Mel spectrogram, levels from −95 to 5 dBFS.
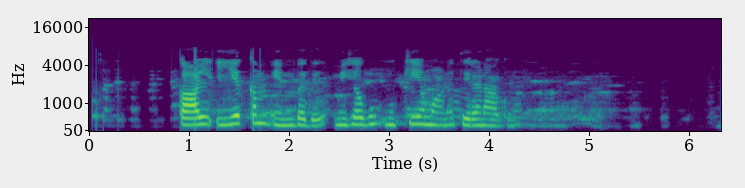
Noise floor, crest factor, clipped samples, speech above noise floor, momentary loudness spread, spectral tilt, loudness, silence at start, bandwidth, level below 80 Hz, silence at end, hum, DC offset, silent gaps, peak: -69 dBFS; 20 dB; under 0.1%; 50 dB; 23 LU; -7 dB/octave; -20 LUFS; 0.05 s; 7.2 kHz; -70 dBFS; 1.35 s; none; under 0.1%; none; -2 dBFS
